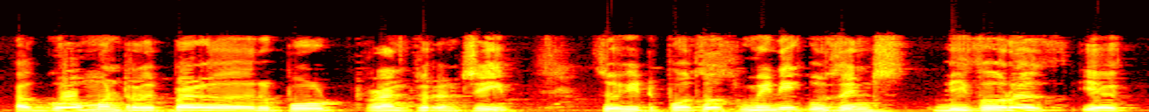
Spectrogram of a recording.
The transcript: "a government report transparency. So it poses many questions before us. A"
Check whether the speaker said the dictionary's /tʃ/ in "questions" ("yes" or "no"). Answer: no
